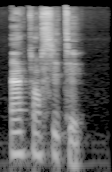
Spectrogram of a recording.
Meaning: intensity
- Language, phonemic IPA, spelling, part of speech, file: French, /ɛ̃.tɑ̃.si.te/, intensité, noun, LL-Q150 (fra)-intensité.wav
